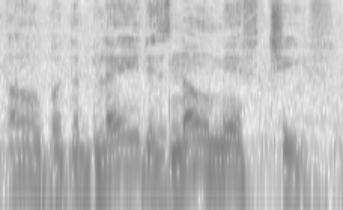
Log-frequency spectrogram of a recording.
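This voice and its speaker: A man voicing a gallant folk-hero swordsman in a fantasy game, speaking grandly and with measured poise. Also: medium pitch, lively intonation, over music, natural voice. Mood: grand, genial. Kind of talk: video game dramatic acting.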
